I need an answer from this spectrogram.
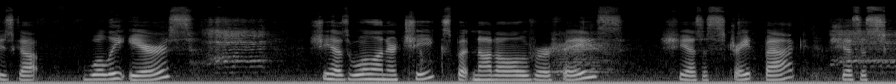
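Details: Several bottle-fed lambs on Ewetopia Farms, supplemented twice a day because their mothers give too little milk, call in overlapping, insistent bleats, wavering and nasal, some drawn out, nearly continuous over a low droning hum.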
